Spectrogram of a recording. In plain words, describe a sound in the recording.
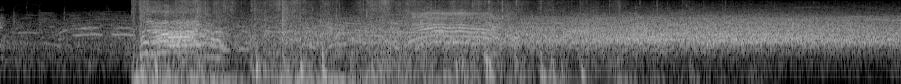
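Football pads crash together as players collide.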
